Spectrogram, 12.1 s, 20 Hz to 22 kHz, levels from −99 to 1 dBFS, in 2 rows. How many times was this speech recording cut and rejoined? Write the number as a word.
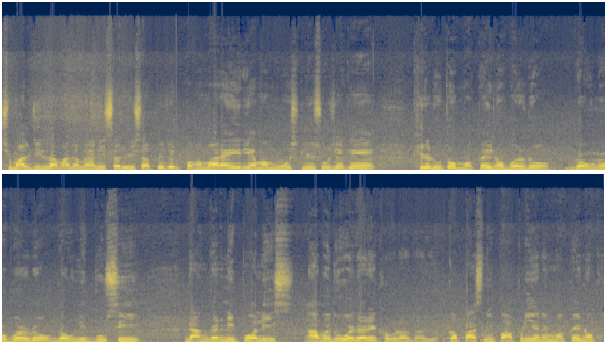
two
